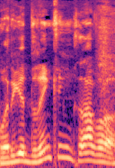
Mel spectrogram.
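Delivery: bad Scottish accent with laughter.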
